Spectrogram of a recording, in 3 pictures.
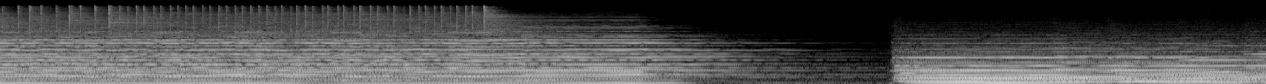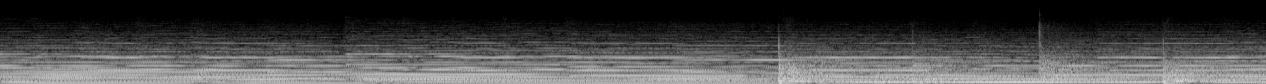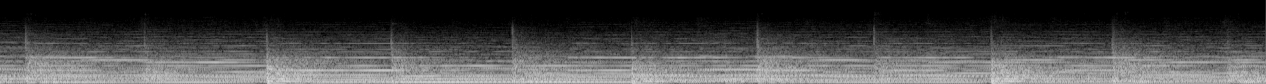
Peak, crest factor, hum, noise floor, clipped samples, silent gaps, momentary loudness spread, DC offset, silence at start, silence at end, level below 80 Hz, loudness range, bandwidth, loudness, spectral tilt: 0 dBFS; 14 dB; none; -47 dBFS; under 0.1%; none; 4 LU; under 0.1%; 0 s; 0 s; -26 dBFS; 3 LU; 16.5 kHz; -16 LUFS; -6.5 dB/octave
